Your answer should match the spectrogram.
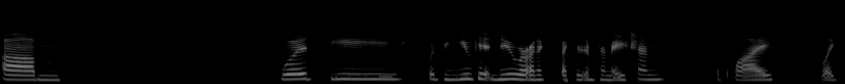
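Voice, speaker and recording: A woman's voice: on the high side, level tone, slow pace, gravelly, pauses often, a bit bright, dry recording, highs cut off. A woman chatting casually as a player in a tabletop roleplaying game.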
